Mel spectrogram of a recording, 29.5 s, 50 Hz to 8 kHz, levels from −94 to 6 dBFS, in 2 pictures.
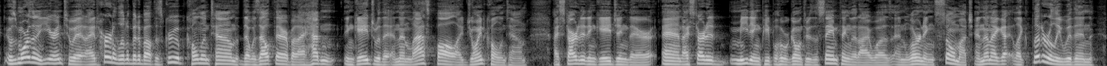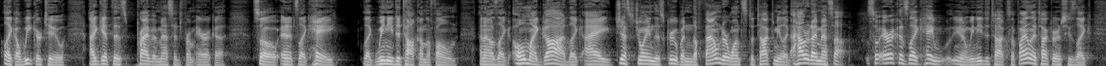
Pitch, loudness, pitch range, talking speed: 140 Hz, -21 LUFS, 125-160 Hz, 280 wpm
